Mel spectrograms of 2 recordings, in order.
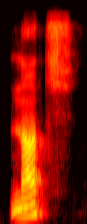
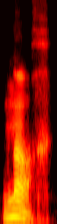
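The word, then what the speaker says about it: nach: والكلمه دي آه ناتش. السي اتش هنطقها خ. تمام. نخ. ناخ. بالظبط كده، ناخ.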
